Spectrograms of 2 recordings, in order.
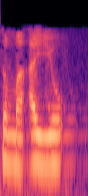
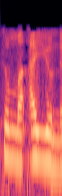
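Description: First: The word ends with a short -u vowel. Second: The word ends with a final -un sound. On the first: The word is treated as annexed to an implied word. The speaker calls it wrong. "dibaca summa ayyu karena takdir mudhaf" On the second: The word stands alone, not annexed to another. The speaker calls it right. "dengan tanwin, karena dia dalam keadaan tidak dimudhafkan"

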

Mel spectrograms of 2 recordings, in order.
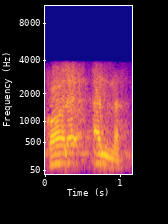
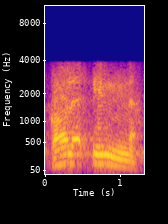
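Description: First: The hamza after qala has an a vowel. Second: The hamza after qala has an i vowel. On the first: The speaker calls it wrong. "بعض الناس وبعض المتحدثين يقولون قال ان، هذا خطأ" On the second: The speaker calls it right. "الهمزة التي تقع في مقول القول تبقى ايه؟ مكسورة"

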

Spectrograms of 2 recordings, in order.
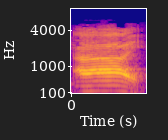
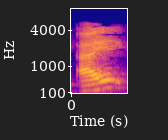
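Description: First: The first vowel is drawn out long. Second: The first vowel is short. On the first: "Kalau mamdud dah berarti ai" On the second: "maksurah berarti ai"

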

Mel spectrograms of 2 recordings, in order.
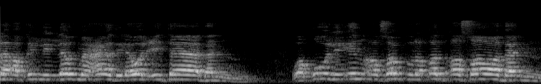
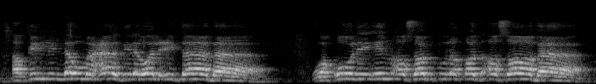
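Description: First: The rhyme words end in an n sound. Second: The rhyme words end in a lengthened vowel. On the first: "فحذف حرف العلة ووضعت النون في مكانه" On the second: "لما أشبعنا الحركة أصبحت حرف علة"

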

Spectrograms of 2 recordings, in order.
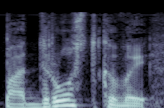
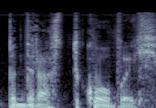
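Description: First: The stress falls on the second syllable. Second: The stress falls on a later syllable.

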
